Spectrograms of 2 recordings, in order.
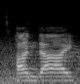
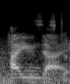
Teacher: make it like two syllables like hyundai australians three syllables hyundai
